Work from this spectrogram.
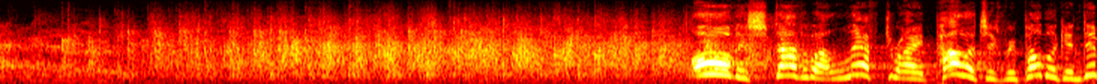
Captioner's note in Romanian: Aplauze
